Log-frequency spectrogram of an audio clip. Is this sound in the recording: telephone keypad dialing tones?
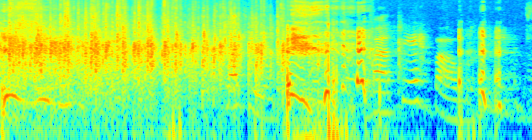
no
